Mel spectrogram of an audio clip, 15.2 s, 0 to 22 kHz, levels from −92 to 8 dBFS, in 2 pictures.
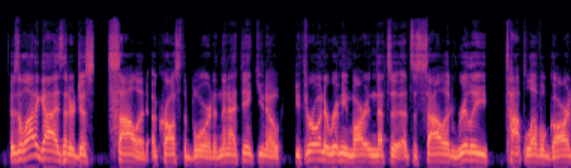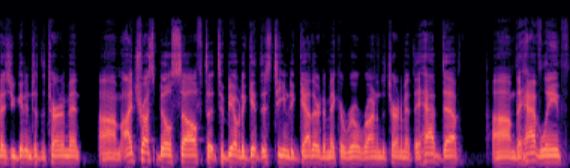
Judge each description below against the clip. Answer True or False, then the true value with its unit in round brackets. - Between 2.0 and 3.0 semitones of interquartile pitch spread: True (2.6 semitones)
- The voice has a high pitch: False (110 Hz)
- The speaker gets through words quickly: True (265 wpm)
